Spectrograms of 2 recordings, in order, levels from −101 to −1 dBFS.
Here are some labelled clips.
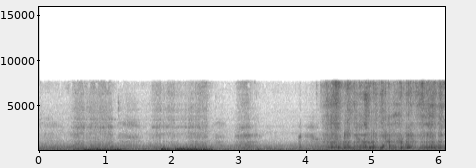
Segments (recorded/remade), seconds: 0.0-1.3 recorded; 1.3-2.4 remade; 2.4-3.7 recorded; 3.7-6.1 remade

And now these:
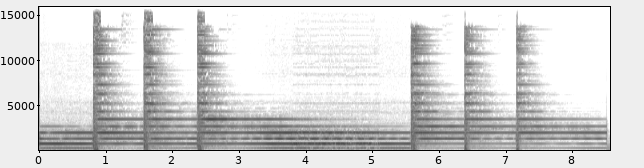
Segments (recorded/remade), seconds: 0.0-3.8 recorded; 3.8-5.1 remade; 5.1-8.6 recorded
